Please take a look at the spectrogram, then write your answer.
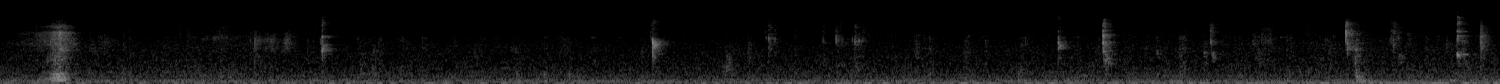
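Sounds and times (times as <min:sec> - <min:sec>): faint low hum: 0:00.0 - 0:15.0
wet chewing and smacking: 0:06.4 - 0:15.0.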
